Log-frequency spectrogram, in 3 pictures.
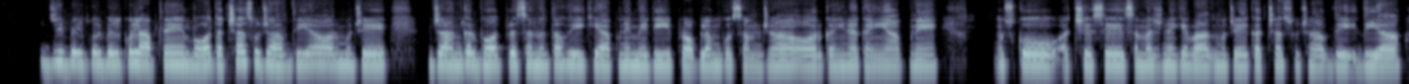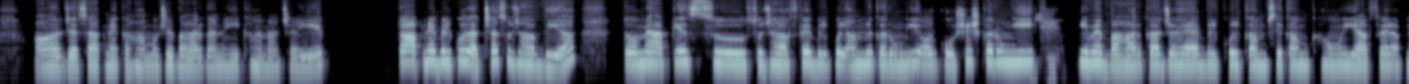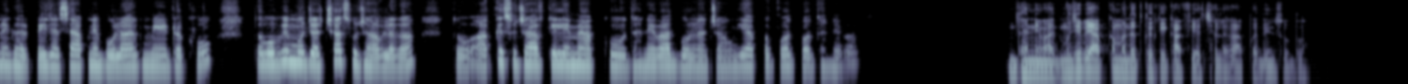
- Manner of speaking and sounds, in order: in English: "प्रॉब्लम"; "अमल" said as "अम्ल"; in English: "मेड"
- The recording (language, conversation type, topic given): Hindi, advice, काम की व्यस्तता के कारण आप अस्वस्थ भोजन क्यों कर लेते हैं?
- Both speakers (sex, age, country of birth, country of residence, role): female, 30-34, India, India, user; male, 18-19, India, India, advisor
